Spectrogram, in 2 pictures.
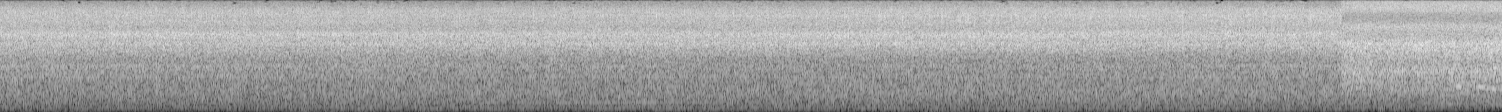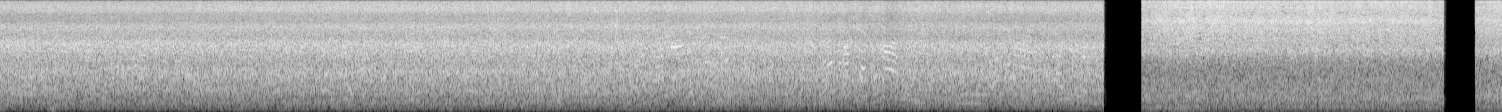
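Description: Heavy rain pouring down in a steady hiss. It gets louder about halfway through and cuts out briefly twice near the end.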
